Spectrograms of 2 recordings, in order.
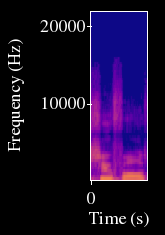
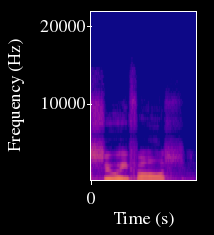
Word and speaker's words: Sioux Falls: Just to get the pronunciation correctly. It is Sioux Falls, not Suey Falls.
